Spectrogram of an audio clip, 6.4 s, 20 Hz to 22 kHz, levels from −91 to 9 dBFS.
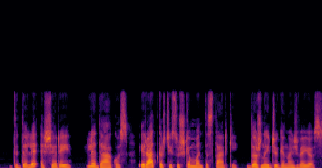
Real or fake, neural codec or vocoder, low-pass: real; none; 9.9 kHz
